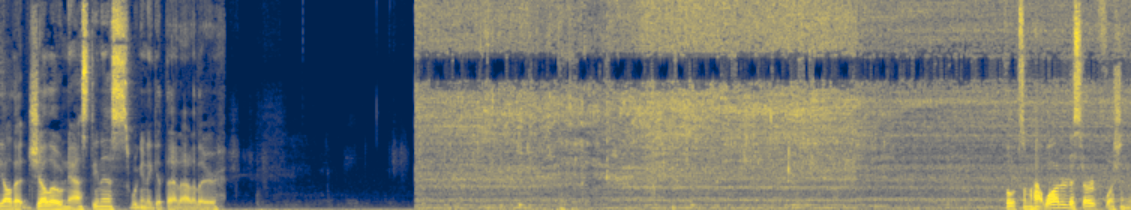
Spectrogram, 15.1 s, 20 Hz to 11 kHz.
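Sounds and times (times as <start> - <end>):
water running from a tap: 5.6 - 15.0.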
